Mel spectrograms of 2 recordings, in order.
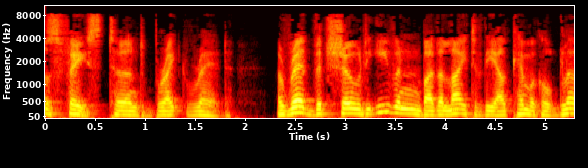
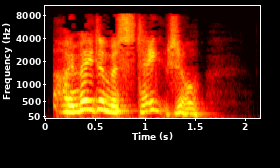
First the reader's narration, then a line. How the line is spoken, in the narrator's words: Locke croaked in desperation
